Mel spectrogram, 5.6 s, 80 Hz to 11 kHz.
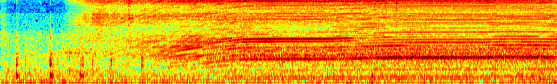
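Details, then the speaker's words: Nailmaster BQ202 nail drill, 220 V input, after replacing a leaking 2200 µF 25 V capacitor that caused intermittent operation: thin whine climbs as the motor spins up, then holds a smooth even tone, both directions, no cut-out. Normal run after repair. "Come potete sentire funziona tranquillamente sia in senso orario che in senso antiorario."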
